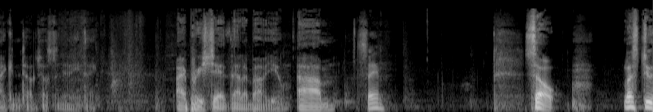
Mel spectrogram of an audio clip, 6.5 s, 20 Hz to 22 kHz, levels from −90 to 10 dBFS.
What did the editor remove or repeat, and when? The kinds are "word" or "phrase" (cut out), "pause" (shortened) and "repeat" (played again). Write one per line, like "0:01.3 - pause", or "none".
0:01.7 - pause
0:02.9 - pause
